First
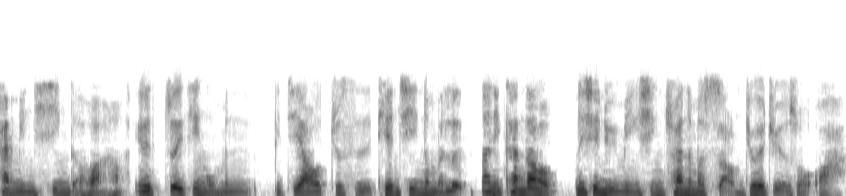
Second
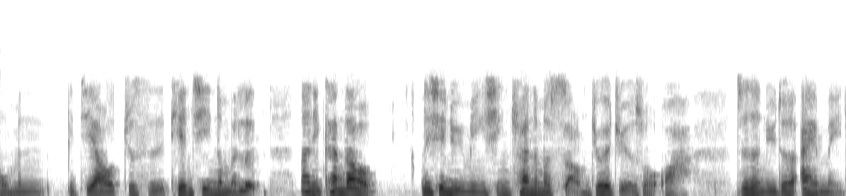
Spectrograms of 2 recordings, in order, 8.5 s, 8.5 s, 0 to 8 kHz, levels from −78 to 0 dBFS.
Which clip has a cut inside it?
first; 3 cuts; at 1.3 s, 4.8 s, 5.7 s

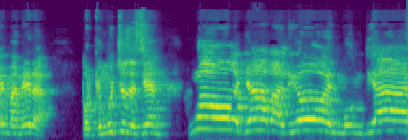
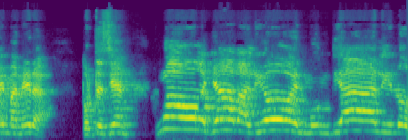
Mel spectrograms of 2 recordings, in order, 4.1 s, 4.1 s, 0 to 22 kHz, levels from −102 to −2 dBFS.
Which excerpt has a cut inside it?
second; 1 cut; at 1.0 s

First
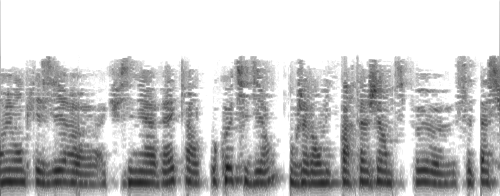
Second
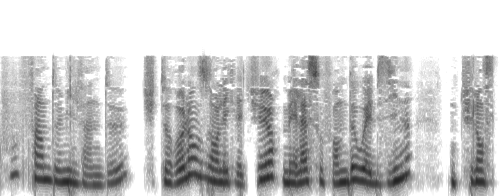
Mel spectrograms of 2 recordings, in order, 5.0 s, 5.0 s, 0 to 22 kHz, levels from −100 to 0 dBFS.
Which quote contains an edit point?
first; 1 cut; at 2.0 s

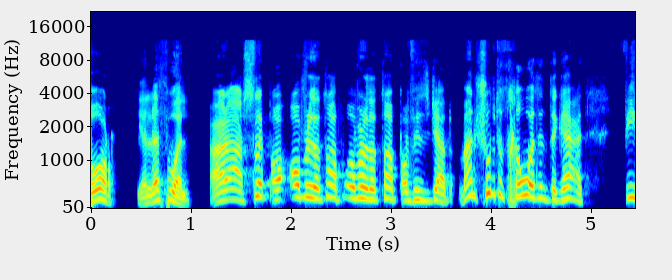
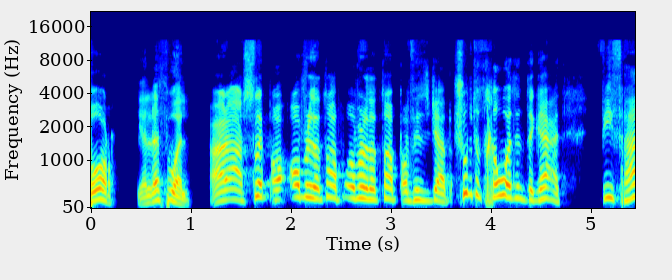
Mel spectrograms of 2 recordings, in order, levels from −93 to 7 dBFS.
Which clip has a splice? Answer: second; 1 cut; at 3.6 s

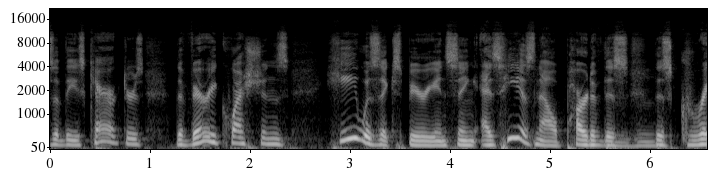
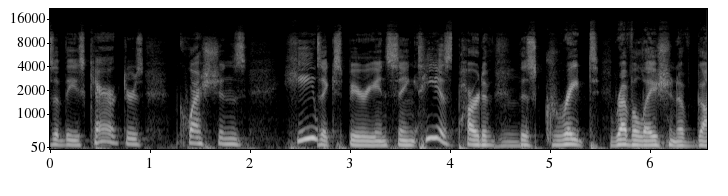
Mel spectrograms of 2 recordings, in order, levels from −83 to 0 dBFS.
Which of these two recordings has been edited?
second; 6 cuts; at 1.3 s, 2.7 s, 3.7 s, 4.0 s, 4.4 s, 5.6 s

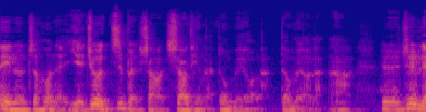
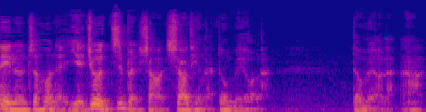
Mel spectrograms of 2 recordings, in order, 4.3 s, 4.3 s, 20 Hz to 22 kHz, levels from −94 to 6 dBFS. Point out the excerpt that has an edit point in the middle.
first; 1 cut; at 2.7 s

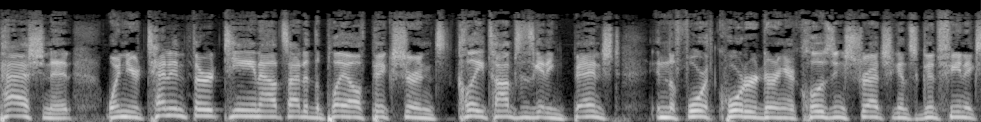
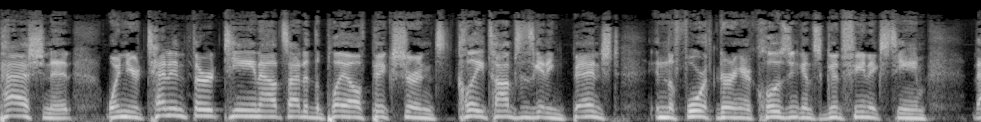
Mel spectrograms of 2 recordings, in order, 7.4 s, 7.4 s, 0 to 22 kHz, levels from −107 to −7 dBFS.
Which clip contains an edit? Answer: second; 2 cuts; at 5.4 s, 6.0 s

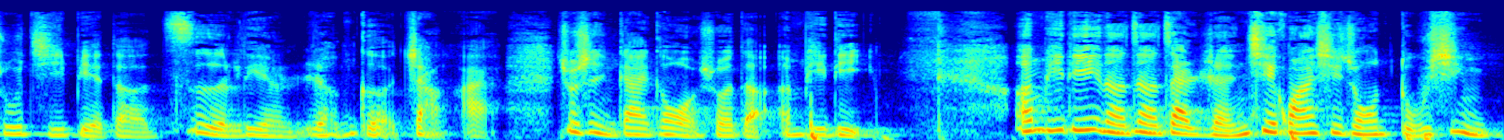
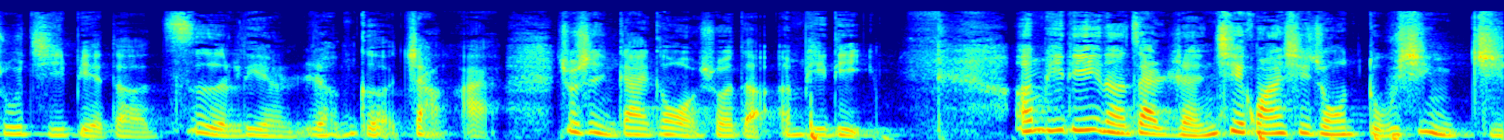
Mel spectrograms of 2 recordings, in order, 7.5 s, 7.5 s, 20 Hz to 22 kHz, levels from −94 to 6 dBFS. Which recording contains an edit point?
first; 1 cut; at 5.7 s

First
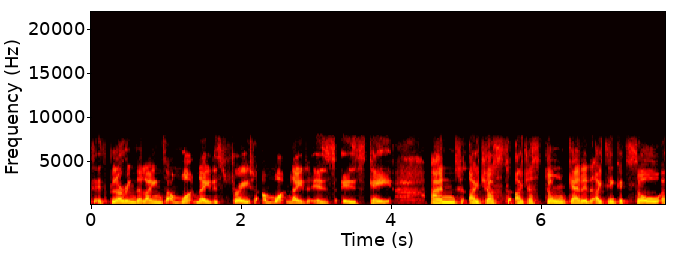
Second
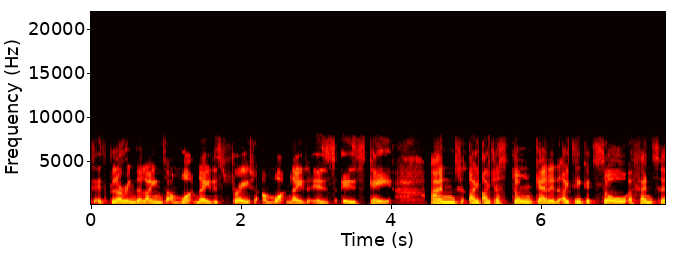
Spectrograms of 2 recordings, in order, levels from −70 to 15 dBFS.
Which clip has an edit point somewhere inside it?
second; 1 cut; at 5.2 s

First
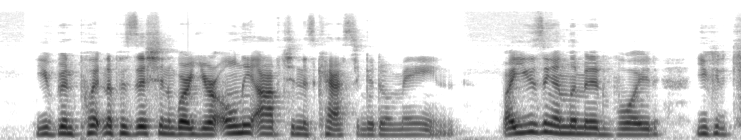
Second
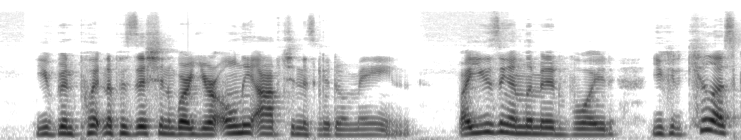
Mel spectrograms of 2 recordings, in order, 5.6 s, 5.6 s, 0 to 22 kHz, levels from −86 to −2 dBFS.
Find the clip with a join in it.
second; 1 cut; at 2.4 s

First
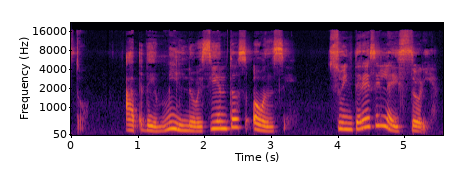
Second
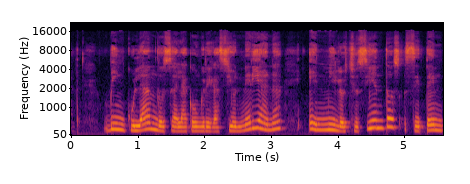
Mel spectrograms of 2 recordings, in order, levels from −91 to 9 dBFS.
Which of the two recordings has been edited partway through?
first; 2 cuts; at 1.0 s, 3.4 s

